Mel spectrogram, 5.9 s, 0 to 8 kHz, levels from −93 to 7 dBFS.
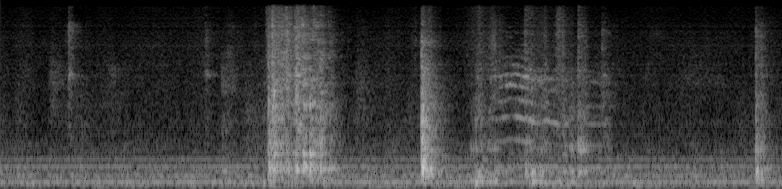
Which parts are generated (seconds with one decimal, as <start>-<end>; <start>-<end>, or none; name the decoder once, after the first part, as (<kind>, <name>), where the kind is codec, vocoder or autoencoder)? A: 0.0-2.1 (codec, DAC); 2.8-5.9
